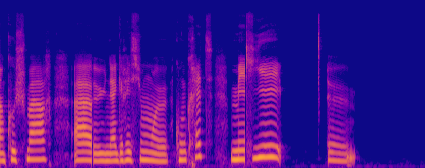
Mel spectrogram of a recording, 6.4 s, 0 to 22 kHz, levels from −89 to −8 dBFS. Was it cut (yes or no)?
yes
